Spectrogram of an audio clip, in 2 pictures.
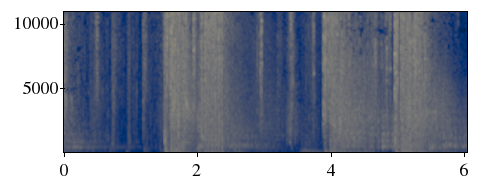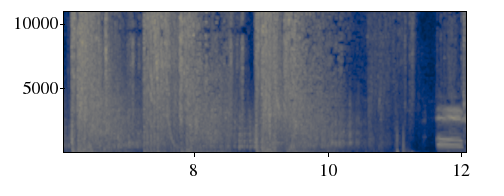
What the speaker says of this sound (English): My shotgun did 6 damage.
